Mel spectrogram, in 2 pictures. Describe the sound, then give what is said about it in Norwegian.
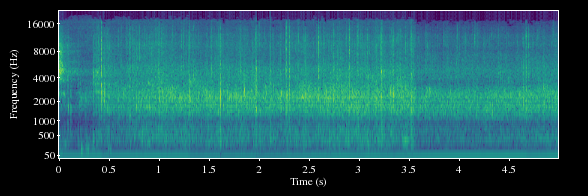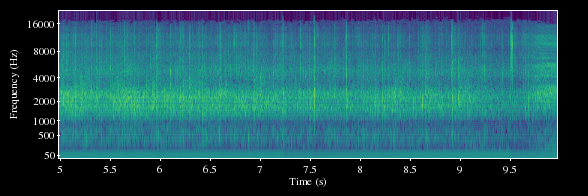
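A crowd applauds steadily for about ten seconds, a dense wash of many hands clapping at once, even in loudness throughout, as an audience applauds guests about to be heard on stage. “Men gi dem en applaus.”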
